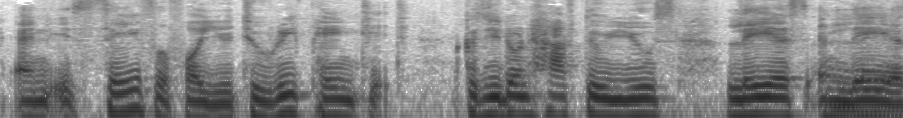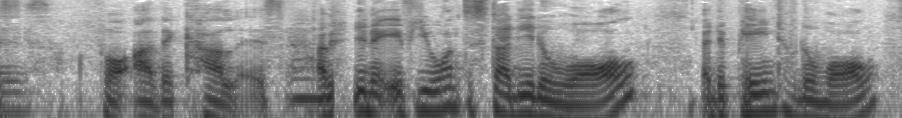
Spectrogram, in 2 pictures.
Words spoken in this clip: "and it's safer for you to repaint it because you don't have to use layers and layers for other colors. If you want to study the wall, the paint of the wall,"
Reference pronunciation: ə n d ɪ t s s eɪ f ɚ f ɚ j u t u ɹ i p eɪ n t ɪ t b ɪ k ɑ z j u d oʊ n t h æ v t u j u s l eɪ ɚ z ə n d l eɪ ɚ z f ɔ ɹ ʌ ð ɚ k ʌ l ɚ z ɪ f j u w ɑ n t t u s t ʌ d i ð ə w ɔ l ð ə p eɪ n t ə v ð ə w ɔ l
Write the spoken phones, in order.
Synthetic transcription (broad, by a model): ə n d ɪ t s s eɪ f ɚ f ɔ j u t u ɹ i p eɪ n t ɪ t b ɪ k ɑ s j u d oʊ n t h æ f t u j u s l eɪ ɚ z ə n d l eɪ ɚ s f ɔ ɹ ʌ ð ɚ k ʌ n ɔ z ɪ f j u w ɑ n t t u s t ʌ d i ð ə w ɔ l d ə p eɪ n t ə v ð ə w ɔ l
